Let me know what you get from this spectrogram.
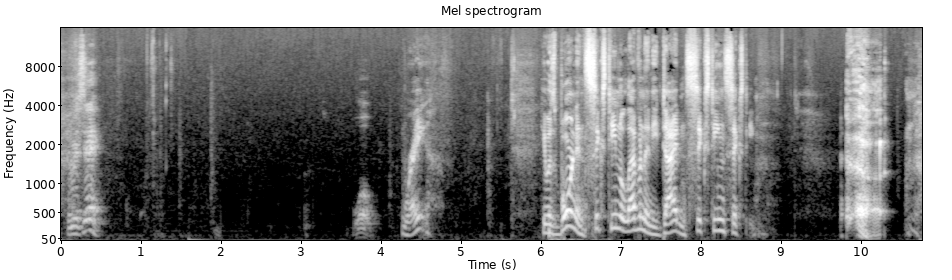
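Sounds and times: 
speech: 0:00.1 - 0:00.6, 0:03.7 - 0:04.8, 0:06.0 - 0:08.9, 0:09.8 - 0:10.3
person burping: 0:09.7 - 0:10.7.

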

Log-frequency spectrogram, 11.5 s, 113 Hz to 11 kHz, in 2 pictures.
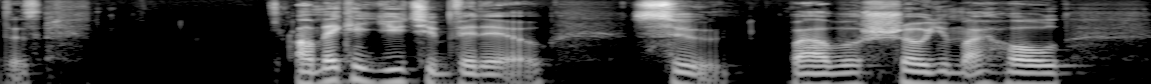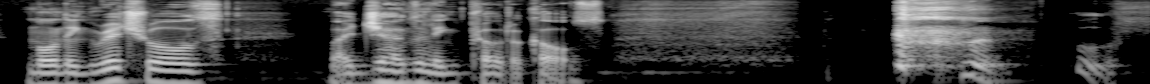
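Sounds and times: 
speech: 0:00.0 - 0:00.5, 0:01.5 - 0:09.1, 0:10.3 - 0:11.4
harsh dry cough: 0:10.2 - 0:11.3
throat-clearing rasp: 0:10.2 - 0:11.4.

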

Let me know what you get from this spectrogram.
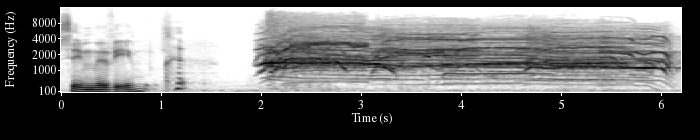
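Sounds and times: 
speech: 0:00.0 - 0:01.4
many voices screaming together in a film scene: 0:01.9 - 0:06.1.

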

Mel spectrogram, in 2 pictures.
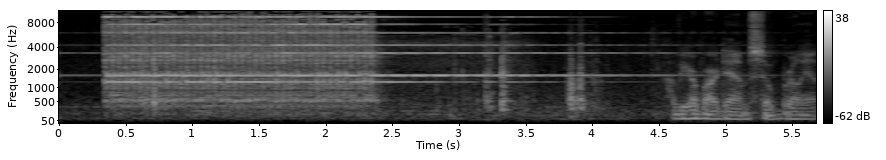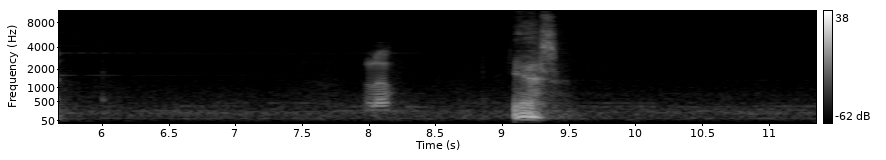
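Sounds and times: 
old-fashioned heavy mechanical telephone bell ringing: 0:00.0 - 0:05.8
speech: 0:04.6 - 0:05.8, 0:09.2 - 0:09.5.

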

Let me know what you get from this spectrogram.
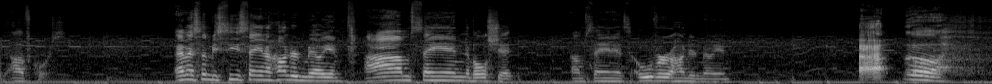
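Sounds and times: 
speech: 0:00.1 - 0:00.8, 0:01.7 - 0:07.4, 0:08.6 - 0:09.6
loud croaky burp: 0:08.6 - 0:09.8.

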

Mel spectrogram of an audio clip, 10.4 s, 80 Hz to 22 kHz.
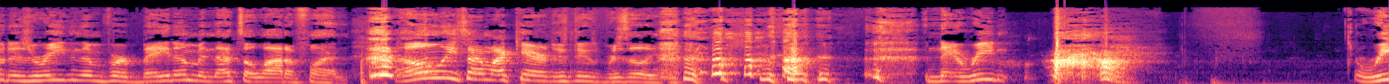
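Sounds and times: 
speech: 0:00.0 - 0:07.6, 0:08.2 - 0:08.6, 0:10.2 - 0:10.4
laughter: 0:02.8 - 0:03.2, 0:04.9 - 0:06.8
hard coughing fit: 0:07.8 - 0:08.7.

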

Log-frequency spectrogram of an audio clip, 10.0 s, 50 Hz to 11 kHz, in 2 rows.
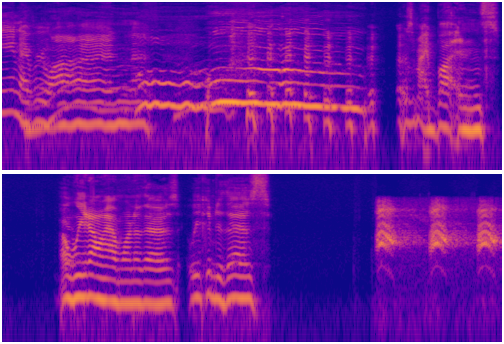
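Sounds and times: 
speech: 0:00.0 - 0:01.6, 0:02.5 - 0:07.8
laughter: 0:01.4 - 0:03.8
crow cawing: 0:08.7 - 0:10.0.

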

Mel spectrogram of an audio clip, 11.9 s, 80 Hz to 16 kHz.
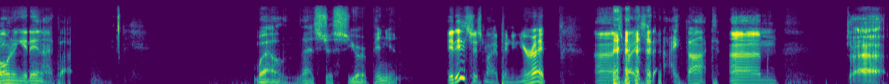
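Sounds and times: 
speech: 0:00.0 - 0:01.0, 0:03.4 - 0:05.4, 0:06.0 - 0:10.6, 0:11.3 - 0:11.8
loud low throaty burp into a microphone: 0:11.3 - 0:11.8.

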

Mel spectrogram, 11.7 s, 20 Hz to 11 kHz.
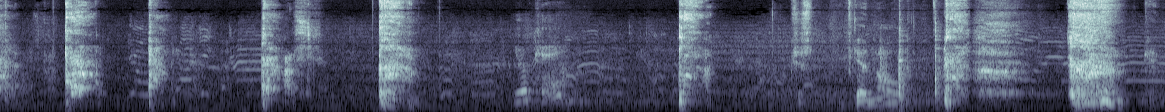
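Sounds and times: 
harsh broadband coughs: 0:00.6 - 0:01.7, 0:03.8 - 0:04.2, 0:09.4 - 0:09.8, 0:10.7 - 0:11.3
speech: 0:05.2 - 0:05.9, 0:08.0 - 0:09.2.

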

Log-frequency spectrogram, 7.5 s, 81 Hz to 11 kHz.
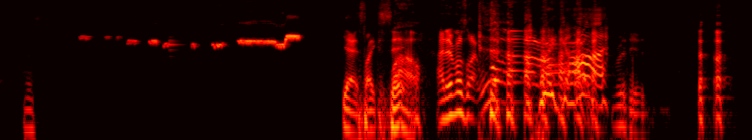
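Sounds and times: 
speech: 0:00.2 - 0:01.0, 0:03.4 - 0:07.3
shrill whistle blasts: 0:00.8 - 0:03.1
laughter: 0:04.6 - 0:06.4, 0:07.0 - 0:07.3.

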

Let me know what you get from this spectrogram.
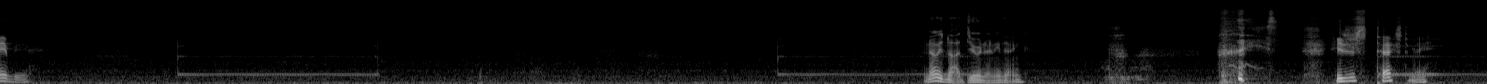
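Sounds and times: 
speech: 0:00.0 - 0:00.4, 0:09.2 - 0:10.4, 0:11.1 - 0:11.4, 0:13.4 - 0:14.4
phone ringback tone during outgoing call: 0:01.8 - 0:03.8, 0:07.8 - 0:09.9, 0:13.8 - 0:14.8.

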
